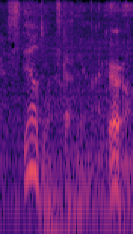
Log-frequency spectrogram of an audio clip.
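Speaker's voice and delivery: annoyed whisper; whispered grumble. Real, not acted. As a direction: grumble it under your breath. Annoyed aside while doing makeup.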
